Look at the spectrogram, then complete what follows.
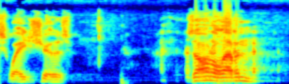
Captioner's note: laughter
